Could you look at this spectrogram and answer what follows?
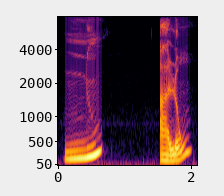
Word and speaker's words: nous allons: I'm sure you are, you want to make this beautiful and little liaison, so this little link between the words.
